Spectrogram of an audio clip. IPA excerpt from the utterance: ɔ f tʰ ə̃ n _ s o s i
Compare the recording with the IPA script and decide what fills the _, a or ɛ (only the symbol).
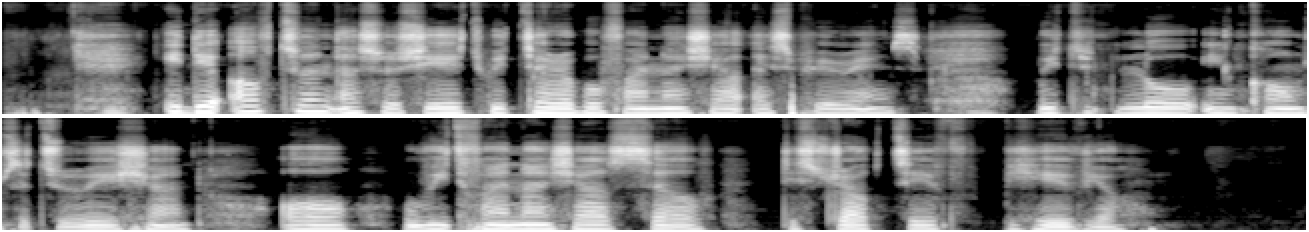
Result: a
